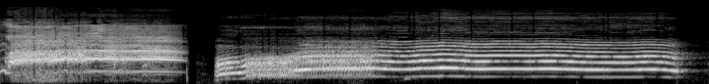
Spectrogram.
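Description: Husky howling: one long drawn-out howl that rises at first, then holds steady for about five seconds. It is preceded by a shorter, harsher cry in the first two seconds.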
